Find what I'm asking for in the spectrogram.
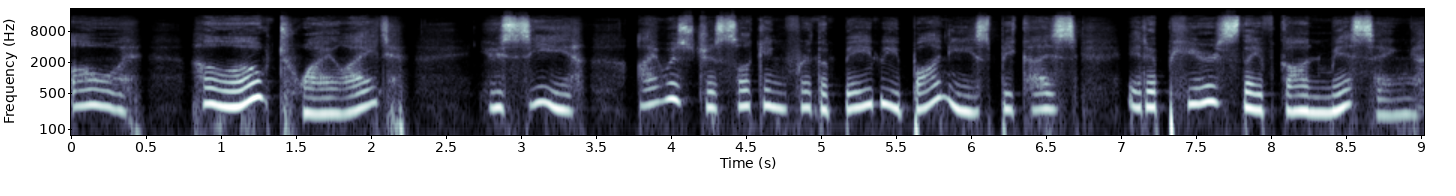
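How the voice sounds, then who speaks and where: Using a put-on character voice, a female-sounding speaker talks at a fairly slow pace with a high pitch for a woman. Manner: soft, timid.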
